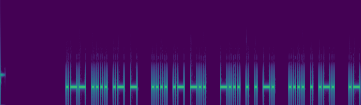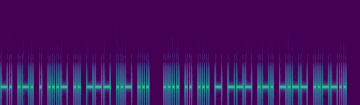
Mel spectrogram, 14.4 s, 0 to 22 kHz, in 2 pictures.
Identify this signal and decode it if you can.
Morse code, heard as a keyed tone, about 28 wpm, 700 Hz. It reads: WHAT HAD BEEN HER PREVIOUS HISTORY?
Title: Sentences from Top 1500 Words 28wpm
